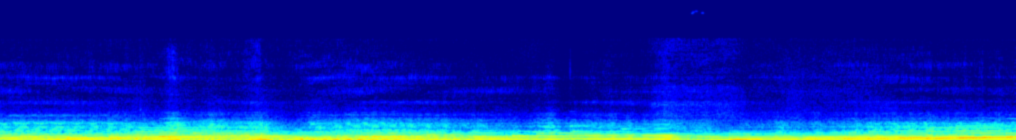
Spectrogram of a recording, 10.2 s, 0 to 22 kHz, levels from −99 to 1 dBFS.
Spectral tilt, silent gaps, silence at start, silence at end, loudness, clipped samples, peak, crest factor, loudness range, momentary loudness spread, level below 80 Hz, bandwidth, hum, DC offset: -10 dB/octave; none; 0 s; 0 s; -33 LUFS; under 0.1%; -18 dBFS; 14 dB; 3 LU; 7 LU; -56 dBFS; 4.6 kHz; none; under 0.1%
